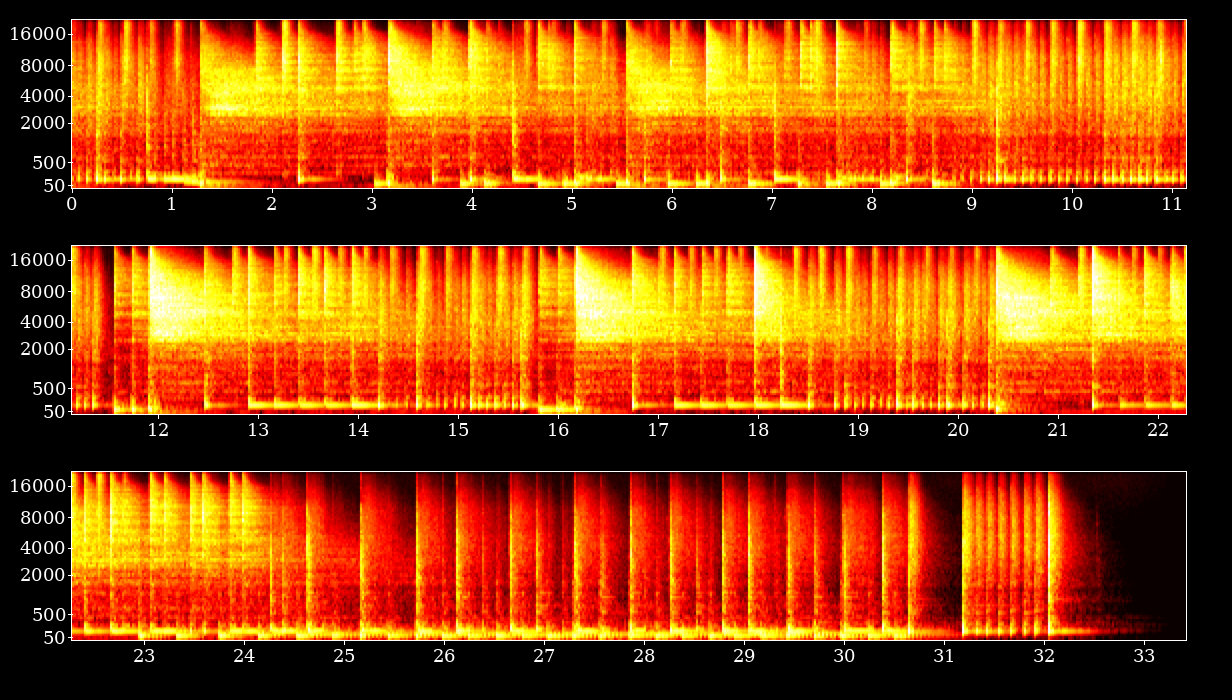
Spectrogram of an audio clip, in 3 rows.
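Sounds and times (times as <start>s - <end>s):
solo drums building tension: 0.0s - 32.6s.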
